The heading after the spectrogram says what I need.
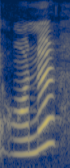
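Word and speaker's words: honor: ठीक है, तो ये है ऑनेस्ट, ये है आवर, ये है ऑनर और ये है एयर।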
